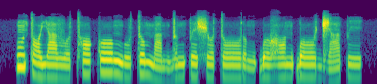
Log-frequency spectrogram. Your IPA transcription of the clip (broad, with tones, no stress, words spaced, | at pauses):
ũ˦tɔ˨ja˨ βʊ˨tʰɔ˦ koː˦ŋu˨tʊ˦ ma˨mdʊ˦npɪ˦ʃʊ˦ toː˦ɾʊ˨ŋ ɓʊ˦ɣɔ˦nɓoː˦ d͡ʒa˨˦pi˦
